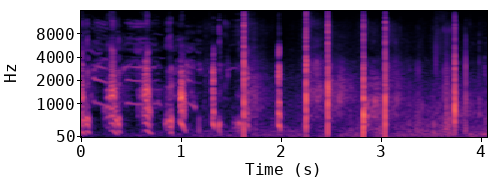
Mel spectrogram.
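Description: Men's hearty laughter trailing off into breathy gasps, followed by about six sharp knocks or claps spaced over the next couple of seconds.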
